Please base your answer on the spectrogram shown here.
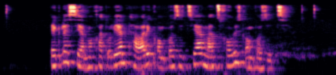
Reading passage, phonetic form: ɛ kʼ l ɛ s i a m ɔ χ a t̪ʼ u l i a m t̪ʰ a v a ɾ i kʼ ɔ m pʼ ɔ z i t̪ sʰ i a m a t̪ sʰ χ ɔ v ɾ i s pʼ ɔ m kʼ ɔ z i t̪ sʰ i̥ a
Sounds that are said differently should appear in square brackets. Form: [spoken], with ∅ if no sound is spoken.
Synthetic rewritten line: ɛ kʼ l ɛ s i a m ɔ χ a t̪ʼ u l i a m t̪ʰ a v a ɾ i kʼ ɔ m pʼ ɔ z i t̪ sʰ i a m a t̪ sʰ χ ɔ v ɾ i s [kʼ] ɔ m [pʼ] ɔ z i t̪ sʰ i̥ a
